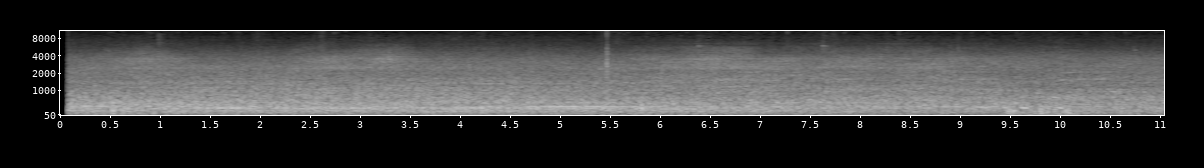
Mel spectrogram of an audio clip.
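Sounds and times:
jet engine rumble and hiss: 0.1s - 11.0s.

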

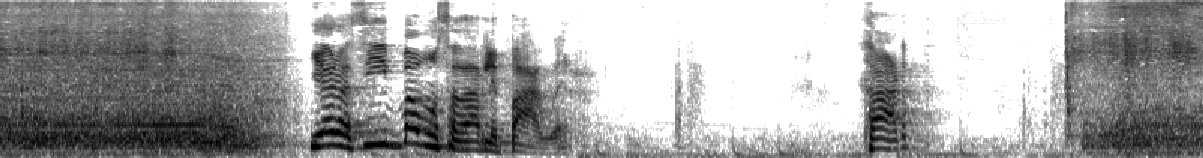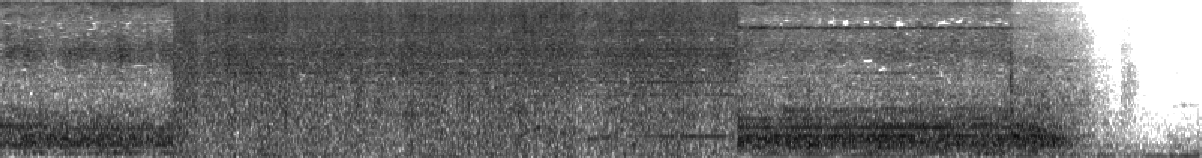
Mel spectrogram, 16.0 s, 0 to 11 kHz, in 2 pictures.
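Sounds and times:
pressure washer motor whine: 0.0s - 2.0s, 7.1s - 15.4s
pressure washer water jet hissing: 7.1s - 15.4s.

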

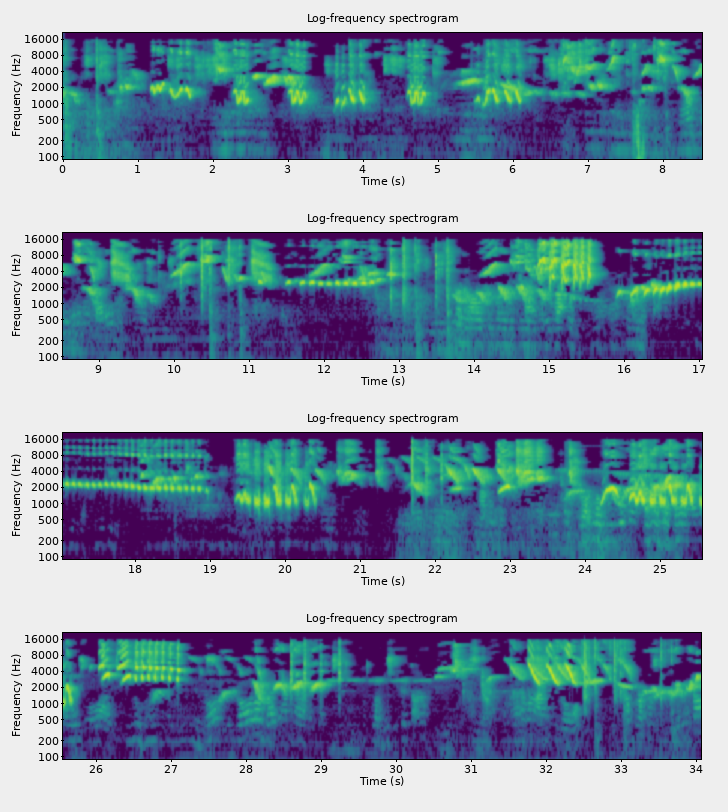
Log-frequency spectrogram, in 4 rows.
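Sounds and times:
bird singing varied song: 0.0s - 34.0s.

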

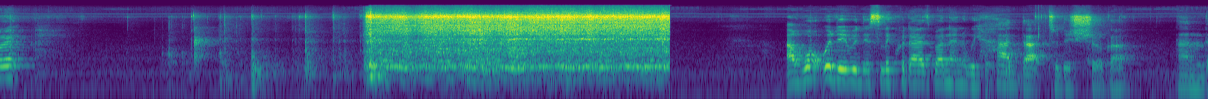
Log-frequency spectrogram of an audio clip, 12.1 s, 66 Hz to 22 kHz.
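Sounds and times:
blender running: 3.6s - 6.7s.

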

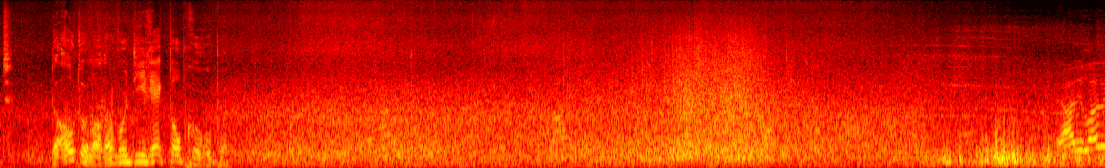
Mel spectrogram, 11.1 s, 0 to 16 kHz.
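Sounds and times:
wind rushing: 2.3s - 11.0s.

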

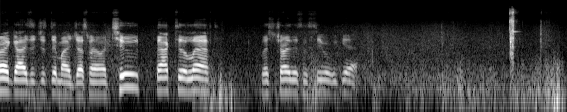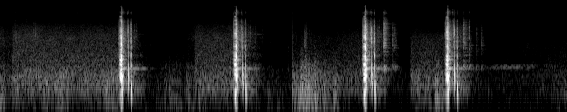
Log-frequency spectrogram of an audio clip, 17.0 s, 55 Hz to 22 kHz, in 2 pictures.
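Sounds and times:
rifle shots: 10.3s - 10.7s, 12.0s - 12.4s, 13.9s - 14.4s, 15.2s - 15.8s.

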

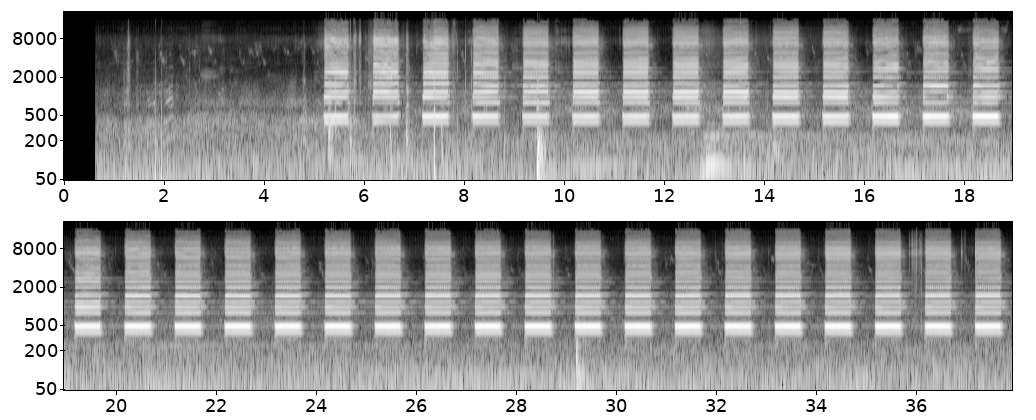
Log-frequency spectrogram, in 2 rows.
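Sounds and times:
car horn honking: 5.2s - 37.9s.

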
